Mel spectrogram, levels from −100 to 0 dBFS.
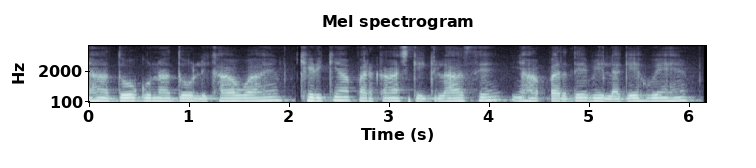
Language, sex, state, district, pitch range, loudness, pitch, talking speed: Hindi, male, Jharkhand, Ranchi, 135-150 Hz, -16 LUFS, 145 Hz, 195 wpm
